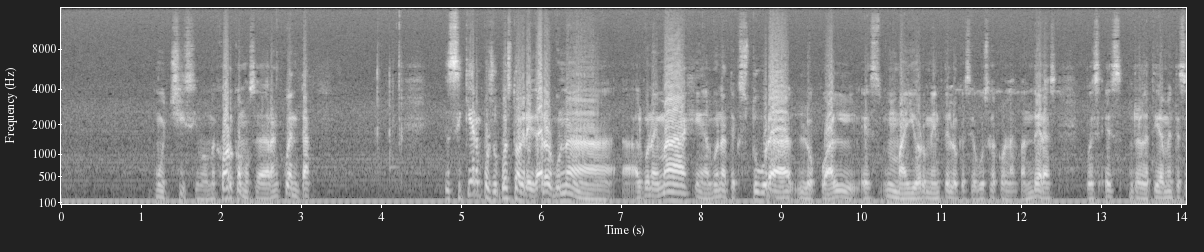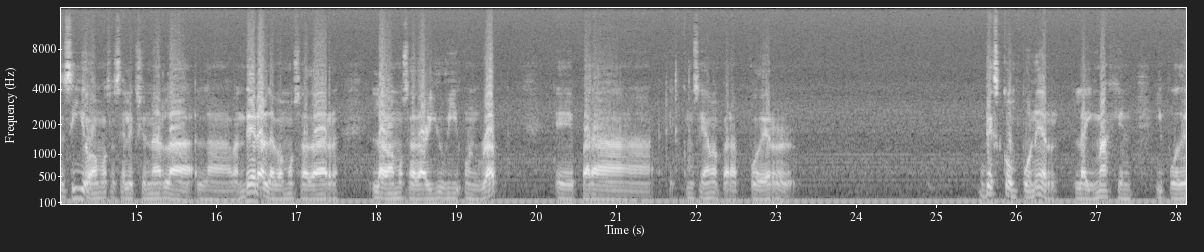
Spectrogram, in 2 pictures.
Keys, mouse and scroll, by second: 3.2 Escape, 12.8 right click, 14.0-15.7 middle drag, 19.9 u, 20.9 Escape.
